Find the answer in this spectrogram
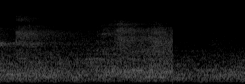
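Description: Spectators applauding a won point in a table tennis hall, in two swells, the second cut off suddenly near the end.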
